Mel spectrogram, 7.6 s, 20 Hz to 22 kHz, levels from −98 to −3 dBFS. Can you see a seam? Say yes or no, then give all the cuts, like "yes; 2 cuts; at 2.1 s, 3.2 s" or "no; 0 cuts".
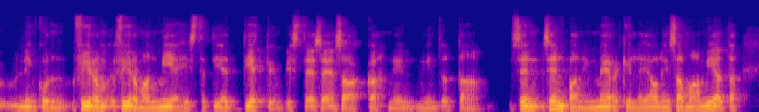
no; 0 cuts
